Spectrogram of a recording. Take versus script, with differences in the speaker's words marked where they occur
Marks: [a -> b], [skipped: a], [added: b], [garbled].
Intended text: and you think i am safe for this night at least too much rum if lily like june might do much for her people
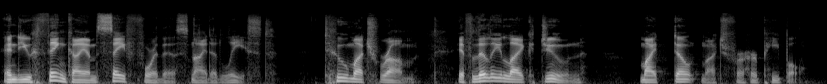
and you think i am safe for this night at least too much rum if lily like june might [do -> don't] much for her people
